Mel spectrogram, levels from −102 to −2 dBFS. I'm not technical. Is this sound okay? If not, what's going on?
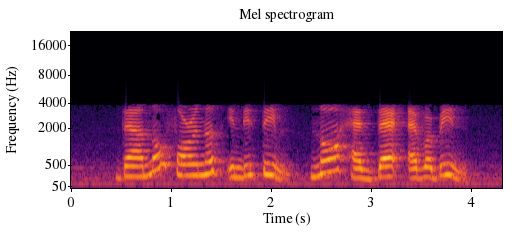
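Yes, nothing is wrong with this recording.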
